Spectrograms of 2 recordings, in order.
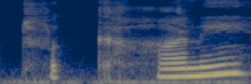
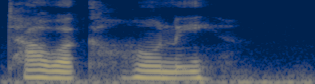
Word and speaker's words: Tawakoni: We've been at Lake Twakani. I think that's how the locals say it. It looks like Tawakoni, but I think it's Twakani.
